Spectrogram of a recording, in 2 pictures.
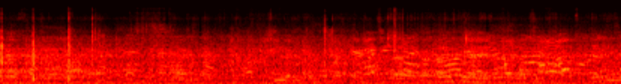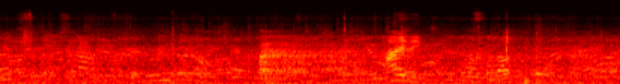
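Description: Indistinct chatter and calls of softball players across an outdoor field, with a louder shout about eight and a half seconds in.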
